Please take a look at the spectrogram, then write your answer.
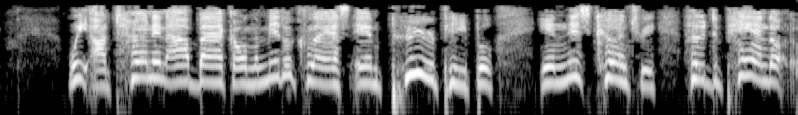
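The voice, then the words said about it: Imitates another person's voice. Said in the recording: “you have to do that with the right accent.”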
